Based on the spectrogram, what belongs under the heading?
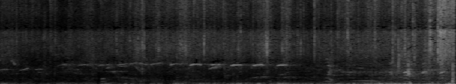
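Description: A small bird chirping over and over, short high chirps about three or four a second with a brief break about a second in, over a low rumble that grows louder near the end.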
